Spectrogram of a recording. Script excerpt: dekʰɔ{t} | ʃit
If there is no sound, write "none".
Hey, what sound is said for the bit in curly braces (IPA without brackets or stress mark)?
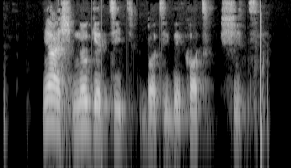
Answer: t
